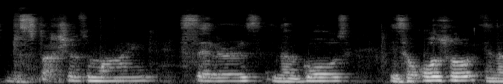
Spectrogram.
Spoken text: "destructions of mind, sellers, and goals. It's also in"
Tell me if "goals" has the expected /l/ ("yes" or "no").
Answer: yes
